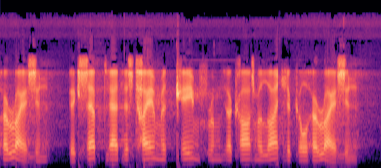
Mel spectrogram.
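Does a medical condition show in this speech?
Yes: ALS, tracheotomy, through a speech-generating device; tracheotomy after critical pneumonia during CERN visit, computerized speech synthesizer; speaks only through computerized speech synthesizer with American voice; lost voice due to tracheotomy, robotic American-accented synthesized voice, earlier natural speech deteriorated.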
